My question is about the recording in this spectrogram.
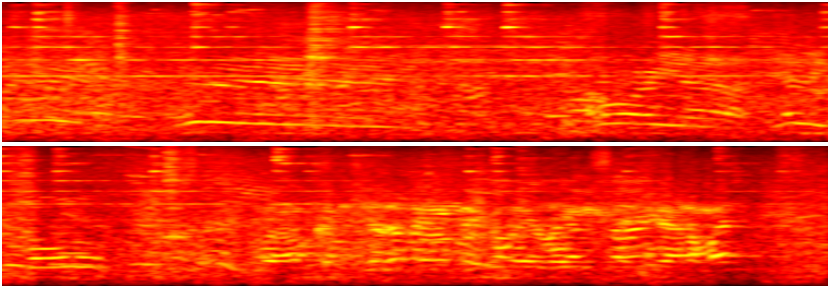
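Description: Park train rolling slowly with scattered clicks from its wheels and cars, under the loud, overlapping chatter and calls of many people close by.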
